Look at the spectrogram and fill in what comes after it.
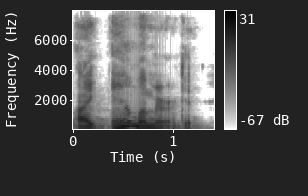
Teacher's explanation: posso em vez de usar contração eu falo I am American eu coloco mais ênfase e eu não uso a contração para poder colocar ênfase no verbo to be I am American então nós colocamos a ênfase no verbo auxiliar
